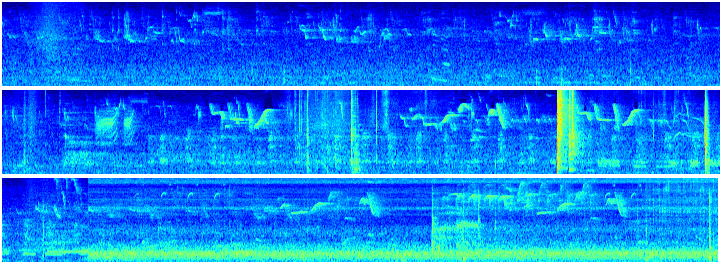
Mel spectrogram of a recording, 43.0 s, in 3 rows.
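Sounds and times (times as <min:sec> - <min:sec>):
small birds chirping: 0:29.3 - 0:43.0
low rushing noise: 0:30.5 - 0:43.0.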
